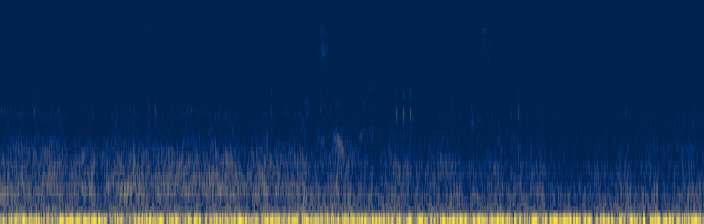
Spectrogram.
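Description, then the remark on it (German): Inside a moving, nearly empty train carriage with only one other passenger: a steady, loud low rumble and clatter of the wheels on the track continues throughout, with a faint hiss of air above it. “Ich sitze hier also in einem kompletten Zug. Da ist noch ein einziger anderer Fahrgast drin.”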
